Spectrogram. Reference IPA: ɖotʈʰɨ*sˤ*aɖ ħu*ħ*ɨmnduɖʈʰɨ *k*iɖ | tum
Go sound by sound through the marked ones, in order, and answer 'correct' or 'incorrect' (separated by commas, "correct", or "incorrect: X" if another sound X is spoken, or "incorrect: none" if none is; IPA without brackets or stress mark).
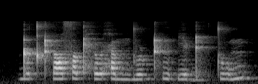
correct, correct, incorrect: ʔ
